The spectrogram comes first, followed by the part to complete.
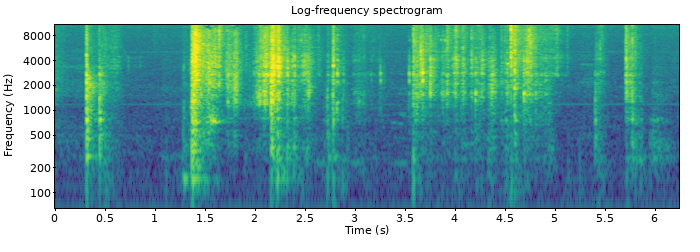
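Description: Clicks and light clatter from a fingerboard's small metal trucks and parts being handled and worked off the deck. The sounds come in irregular bunches with short pauses between.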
